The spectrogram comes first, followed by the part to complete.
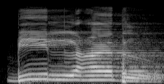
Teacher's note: Cara berhentinya sukunkan huruf lam, berikan bunyi vokal. Bil adl. Jadi sahabat Quran, ini adalah ayat terpanjang di dalam Al-Quran.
